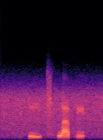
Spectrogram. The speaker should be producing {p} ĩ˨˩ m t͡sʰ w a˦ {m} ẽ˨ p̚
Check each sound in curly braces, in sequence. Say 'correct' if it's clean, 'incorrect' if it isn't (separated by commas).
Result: correct, incorrect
